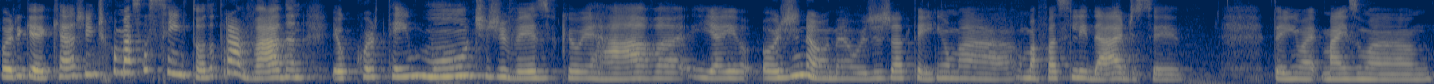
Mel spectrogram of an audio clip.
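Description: With a plain, everyday voice, a woman pitched fairly high speaks at a moderate pace. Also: ordinary pitch variation. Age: 30s. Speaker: social media strategist and digital influencer. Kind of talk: casual interview.

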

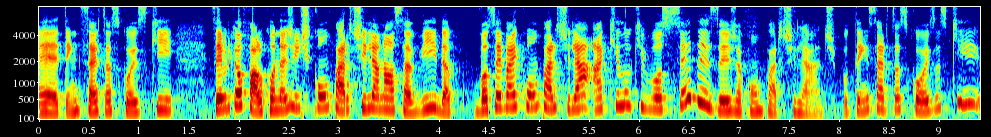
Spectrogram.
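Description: Speaking at a moderate pace, a woman uses lively intonation in a high pitch. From Brazil, São Paulo. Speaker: image and marketing consultant. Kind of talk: casual chat.

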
